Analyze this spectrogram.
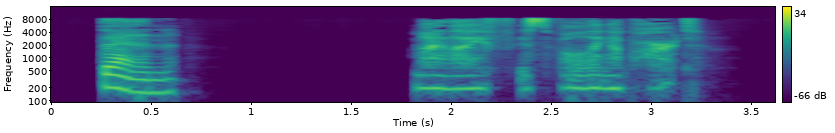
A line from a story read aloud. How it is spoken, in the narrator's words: she murmured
